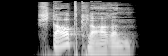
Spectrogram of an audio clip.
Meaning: strong dative masculine/neuter singular of startklar
- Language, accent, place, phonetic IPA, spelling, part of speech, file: German, Germany, Berlin, [ˈʃtaʁtˌklaːʁəm], startklarem, adjective, De-startklarem.ogg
